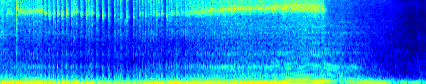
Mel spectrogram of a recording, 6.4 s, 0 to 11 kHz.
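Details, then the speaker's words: Abandoned Mk2 Ford Mondeo Estate, a big squirt put into the intake. The engine catches and revs unevenly for about five seconds, then dies. Electronics work and the engine seems sound; the owner suspects stale petrol and plans to clean the fuel filter and add fresh fuel. "so basically that means the you know the electronics are working and the engines basically sound and the reason it won't keep firing is because the petrol is very likely useless inside the car"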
